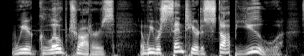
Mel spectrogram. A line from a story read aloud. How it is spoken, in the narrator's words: Suzie barked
